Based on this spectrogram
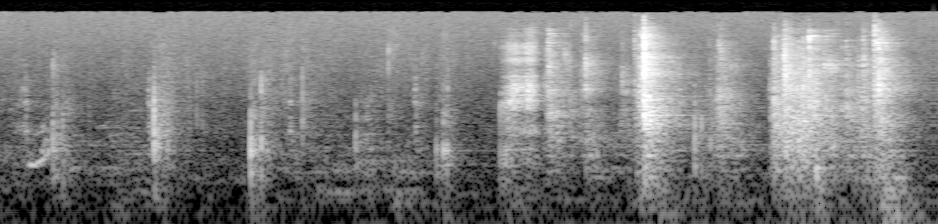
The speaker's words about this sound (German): Wir müssen abschließen wegen all der Möbel hier.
